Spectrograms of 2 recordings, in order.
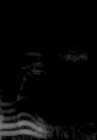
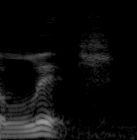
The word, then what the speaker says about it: lich: yeah he's he's a leech he's a he's a lich not a leech a lich is Lich is a little different from a leech but yeah I I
